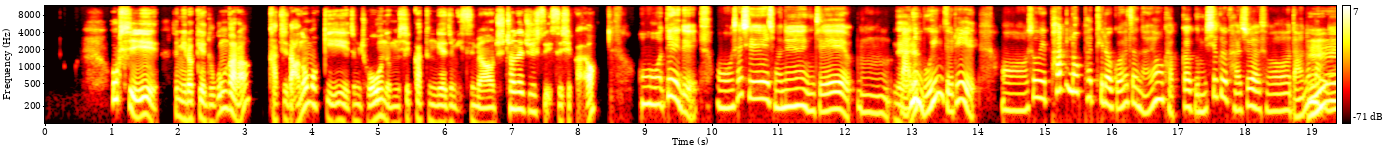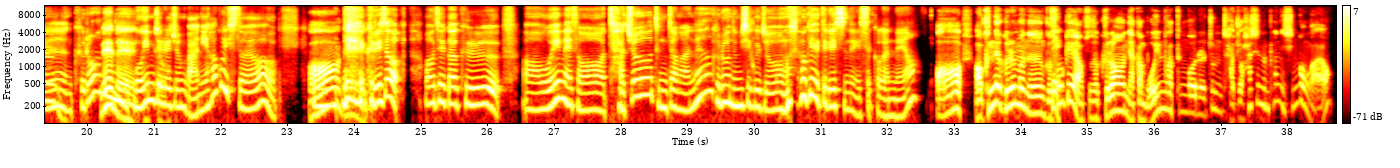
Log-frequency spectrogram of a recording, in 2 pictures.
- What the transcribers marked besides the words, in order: put-on voice: "포틀럭"; in English: "포틀럭"; laughing while speaking: "네"; laugh; tongue click
- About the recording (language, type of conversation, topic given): Korean, podcast, 간단히 나눠 먹기 좋은 음식 추천해줄래?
